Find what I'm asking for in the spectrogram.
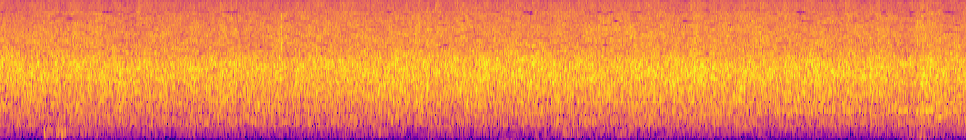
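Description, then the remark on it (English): Sustained, dense applause from a large audience at a curtain call in the Royal Opera House, for the singers, the Royal Opera Chorus and the orchestra under conductor Dan Ettinger, a steady wash of many hands clapping at once with no individual claps standing out and no voices. “And with applause still raining down on the singers, the Royal Opera Chorus and the orchestra under Dan Ettinger, it's time to leave the Royal Opera House.”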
